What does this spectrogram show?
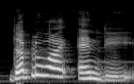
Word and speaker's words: wind: W-I-N-D is pronounced as wind when you mean it in the form of air. It's very windy. But sometimes you wind up a watch.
